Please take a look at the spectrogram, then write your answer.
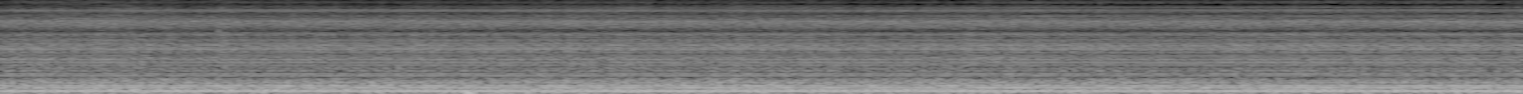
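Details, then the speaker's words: Washing machine after removing a safety pin jammed in the drain pump, which had stopped it after draining: steady low hum, smooth tone, no rattle or gurgle, water moving quickly; normal drain pump operation. "sounds like it's moving moving the water pretty quick"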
